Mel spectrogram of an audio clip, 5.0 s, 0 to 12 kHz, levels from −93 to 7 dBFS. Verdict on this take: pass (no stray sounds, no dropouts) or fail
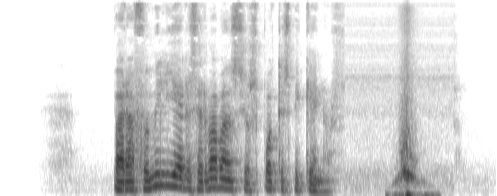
fail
